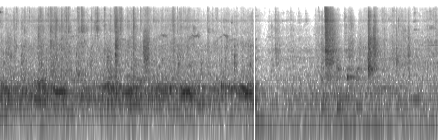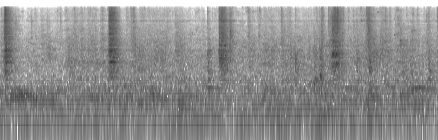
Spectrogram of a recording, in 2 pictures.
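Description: Domestic pigeons cooing together in a loft for the first five seconds or so. Then the cooing drops away and about seven sharp clatters follow, a second or two apart, from a plastic bucket being handled at wire-mesh cages.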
